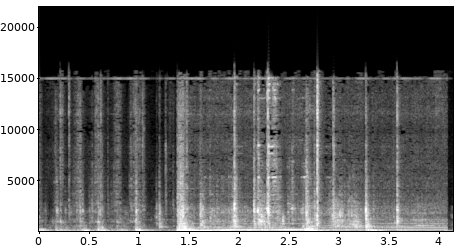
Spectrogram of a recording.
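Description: Bambu Lab X1-Carbon 3D printer: a few clicks and knocks of handling inside the enclosure, then from about a second and a half in a steady motor hum as the toolhead moves across.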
